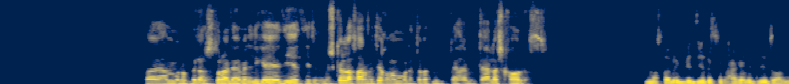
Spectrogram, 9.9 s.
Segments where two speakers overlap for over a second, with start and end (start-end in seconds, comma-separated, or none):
none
